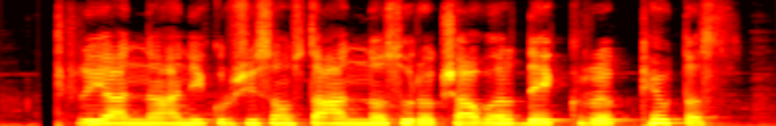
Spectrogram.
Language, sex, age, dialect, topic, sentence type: Marathi, female, 18-24, Northern Konkan, agriculture, statement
